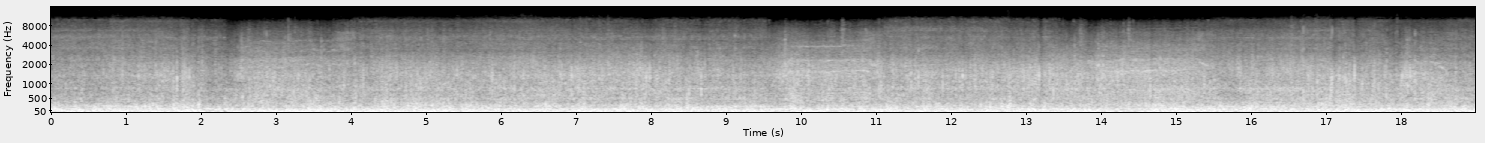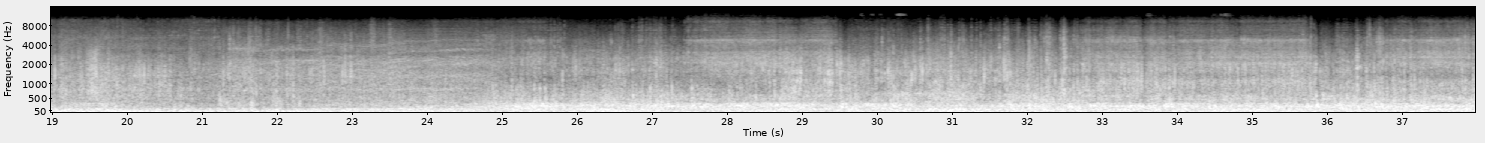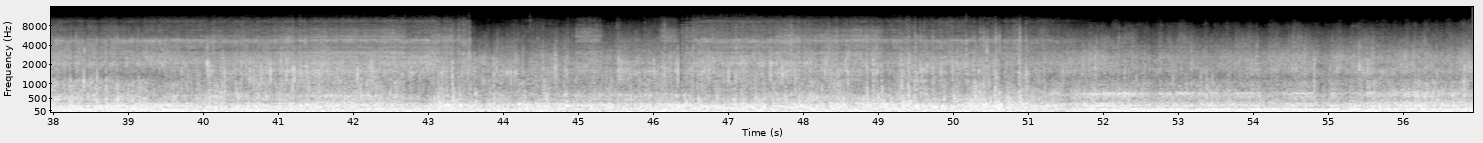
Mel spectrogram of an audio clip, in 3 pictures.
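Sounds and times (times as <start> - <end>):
tyre rumbling over gravel: 0.0 - 56.9
wind buffeting microphone: 0.0 - 56.9.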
